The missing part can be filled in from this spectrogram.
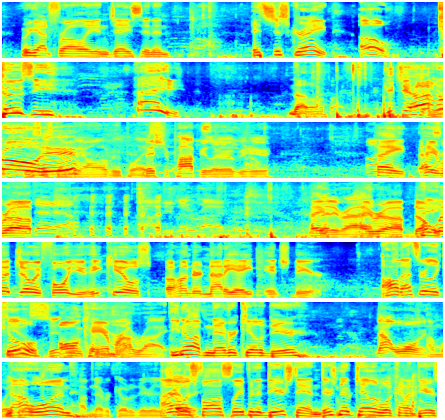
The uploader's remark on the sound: Live from West Point, MS. We are LIVE & in line.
